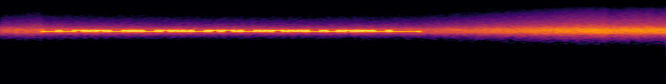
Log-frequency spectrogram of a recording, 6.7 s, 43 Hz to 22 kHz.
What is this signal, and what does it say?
RTTY (45.45 baud, 170 Hz shift), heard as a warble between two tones, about 2200 Hz centre, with radio static and a narrow filter. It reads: REPETITIVAS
